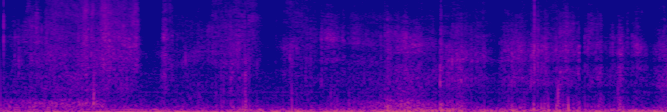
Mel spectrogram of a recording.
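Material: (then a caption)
Plastic. Fingernails and fingertips scratch along the cord-wrap texture of a molded plastic replica prop axe handle, making a continuous, crinkly scratching with brief brighter scrapes. A steady low rumble sits underneath throughout.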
